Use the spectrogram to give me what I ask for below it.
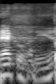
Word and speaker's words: McElhenney: I don't even know how to say his name. – McElhenney, yeah.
